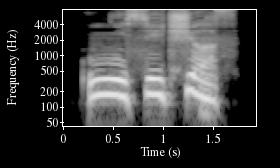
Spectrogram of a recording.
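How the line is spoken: Strained bass-like voice. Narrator (Russian): выдавила я голосом, который стал похож на бас

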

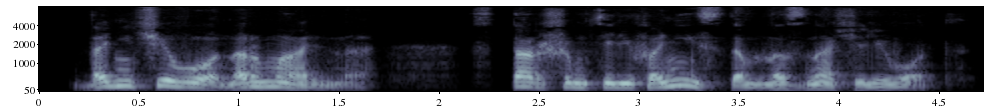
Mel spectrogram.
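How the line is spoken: With a snort. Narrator (Russian): хмыкнул

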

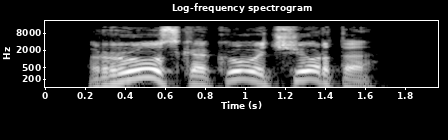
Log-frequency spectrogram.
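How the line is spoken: Shout. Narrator (Russian): крикнул я

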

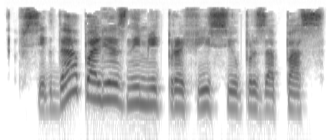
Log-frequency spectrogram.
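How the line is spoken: Plain. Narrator (Russian): сказала она

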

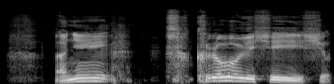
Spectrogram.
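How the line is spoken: Laughing. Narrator (Russian): засмеялся Злат

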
